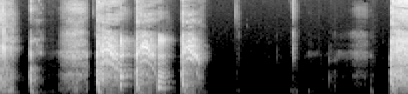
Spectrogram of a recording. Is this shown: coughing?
yes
